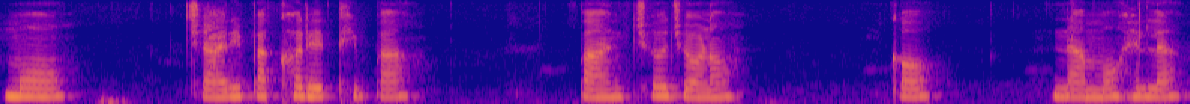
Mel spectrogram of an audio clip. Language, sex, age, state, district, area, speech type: Odia, female, 18-30, Odisha, Kandhamal, rural, spontaneous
